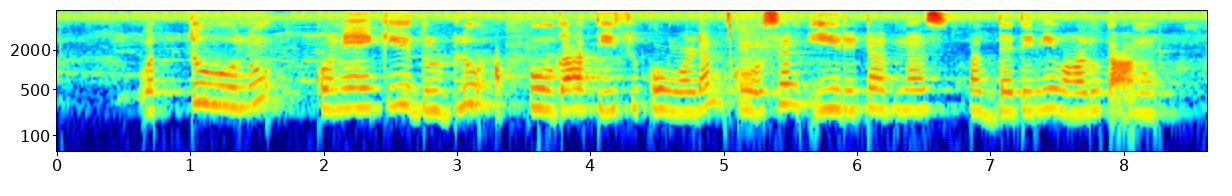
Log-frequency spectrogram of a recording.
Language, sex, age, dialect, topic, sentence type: Telugu, female, 18-24, Southern, banking, statement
